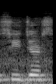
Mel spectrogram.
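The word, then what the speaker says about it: scissors: फिर आपका आता है सी साइलेंट में, तो जैसे सीजर्स हैं, मसल्स हैं, इंडेक्ट है। तो यहाँ पर देखो सी और आपका सी, यहाँ पर सी साइलेंट है, ठीक है, सी साइलेंट है।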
